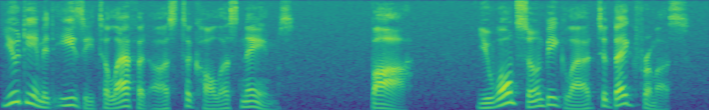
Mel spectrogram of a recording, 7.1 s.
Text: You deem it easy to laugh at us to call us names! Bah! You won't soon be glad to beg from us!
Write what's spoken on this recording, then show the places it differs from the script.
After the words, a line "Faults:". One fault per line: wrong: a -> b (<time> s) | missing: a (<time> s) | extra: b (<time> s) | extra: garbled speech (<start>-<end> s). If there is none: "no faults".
You deem it easy to laugh at us to call us names! Bah! You won't soon be glad to beg from us!
Faults:
no faults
